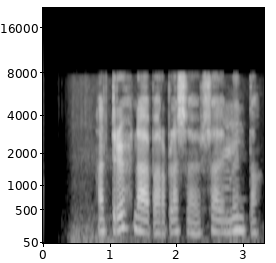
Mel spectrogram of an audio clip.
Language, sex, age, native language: Icelandic, male, 14, Icelandic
